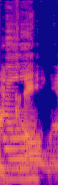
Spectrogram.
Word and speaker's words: Gaul: The biggest campaign that he does after this is the invasion of Gaul, with G-A-U-L. – The Gaul of him. – Gaul. Again, I'm not doing this pronunciation very well. – No, Gaul's right.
